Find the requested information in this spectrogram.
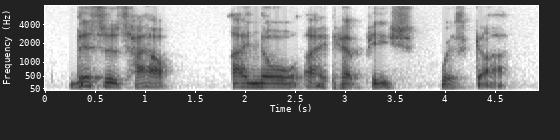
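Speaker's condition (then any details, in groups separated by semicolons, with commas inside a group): ALS; degenerative; losing voice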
